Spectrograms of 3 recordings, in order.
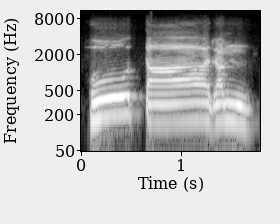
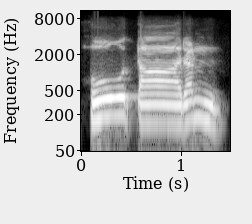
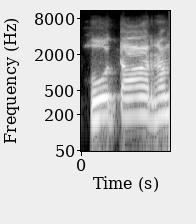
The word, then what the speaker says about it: होतारं: पुरोहितई यज्ञस्य, यज्ञस्य नहीं, यज्ञस्य देव मृत्वी जम, देव मृत्वी जम, होतारन रत्न धातमम, होतारन, होतारम नहीं करेंगे, यहाँ पर होतारन ऐसा होगा, रत्न धातमम।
